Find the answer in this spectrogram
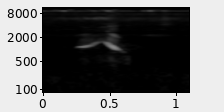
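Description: A red-wattled lapwing gives one clear, sharp note that rises and then drops away, lasting about a third of a second, against a faint low rumble.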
